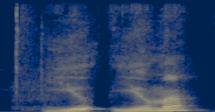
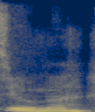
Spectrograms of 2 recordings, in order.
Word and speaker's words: Uma: Yuma? Is that how you say it? – No, it's with a Y? Is that Uma. How you spell it? – It's Uma.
